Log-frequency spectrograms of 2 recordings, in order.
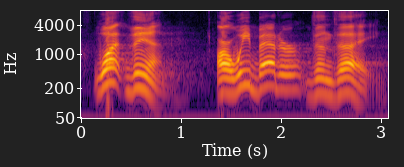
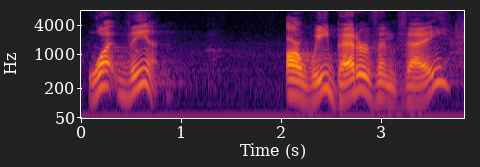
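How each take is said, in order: First: Loud, measured public Bible reading, falling at the end; scripture reading. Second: "Are we better than they" drawn out, rising on "they"; slow emphatic reading. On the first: Real, not acted. Pastor begins reading Romans to the class, loud and deliberate. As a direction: read it out firmly and slowly to the room. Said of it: "Let's begin reading it".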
